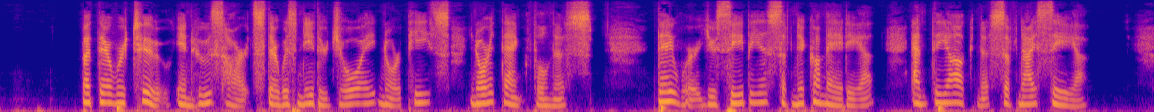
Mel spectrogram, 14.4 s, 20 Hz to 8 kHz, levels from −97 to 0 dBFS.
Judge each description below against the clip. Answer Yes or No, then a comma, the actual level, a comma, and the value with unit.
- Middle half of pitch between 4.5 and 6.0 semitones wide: Yes, average, 4.8 semitones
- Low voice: No, medium, 165 Hz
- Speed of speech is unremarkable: No, slow, 100 wpm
